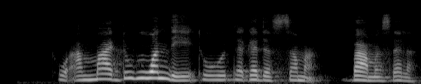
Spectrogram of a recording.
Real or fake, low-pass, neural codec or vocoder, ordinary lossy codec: fake; 10.8 kHz; codec, 16 kHz in and 24 kHz out, 0.9 kbps, LongCat-Audio-Codec, fine tuned four codebook decoder; none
